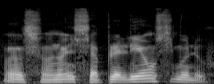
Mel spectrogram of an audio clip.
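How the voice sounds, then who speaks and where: A photographer from Martinique in his seventies answers interview questions as a guest, with many hesitations and restarts. His mid-range voice is gravelly and brisk, with fairly even intonation.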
